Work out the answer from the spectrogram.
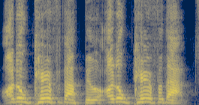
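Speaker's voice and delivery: high, loud scream of defiance. Acted. Nancy screaming at Bill while struggling, loud. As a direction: scream it at him. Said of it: "screamed the girl".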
